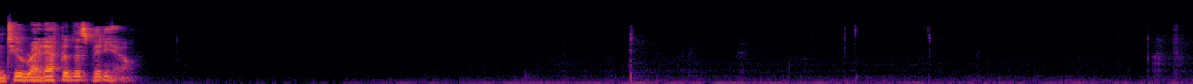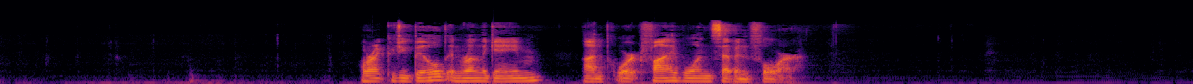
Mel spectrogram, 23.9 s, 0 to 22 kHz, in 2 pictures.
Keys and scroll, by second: 20.7 super+v.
